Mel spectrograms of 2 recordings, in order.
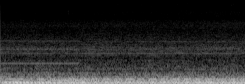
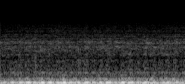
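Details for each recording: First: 1993 Chevrolet C1500 5.7L V8 (OBD-1, code 54 fuel pump relay/circuit) with oil pressure switch: steady idle cuts out, relay clicks, then cranks and fires straight into even idle; normal start while diagnosing fuel pump prime loss. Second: 1993 Chevy C1500 5.7L (VIN K) with code 54 fuel pump relay/circuit fault: steady low starter churn turns over but never catches; fuel pump primes at key-on but gets no power while cranking, so no fuel.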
